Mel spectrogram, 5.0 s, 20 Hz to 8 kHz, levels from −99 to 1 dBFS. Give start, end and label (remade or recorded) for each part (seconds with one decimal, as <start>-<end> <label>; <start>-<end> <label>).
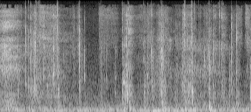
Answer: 0.0-5.0 recorded

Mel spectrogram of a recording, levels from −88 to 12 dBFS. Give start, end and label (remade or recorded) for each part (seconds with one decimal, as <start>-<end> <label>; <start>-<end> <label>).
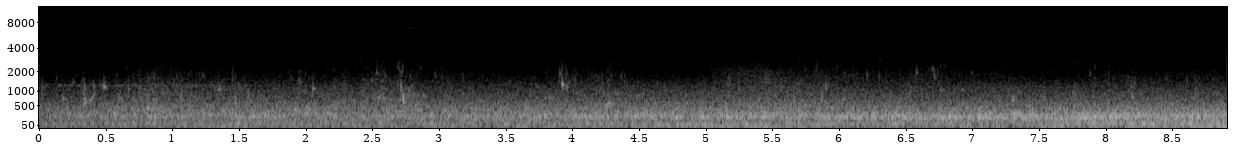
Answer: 0.0-7.1 recorded; 7.1-7.7 remade; 7.7-8.9 recorded

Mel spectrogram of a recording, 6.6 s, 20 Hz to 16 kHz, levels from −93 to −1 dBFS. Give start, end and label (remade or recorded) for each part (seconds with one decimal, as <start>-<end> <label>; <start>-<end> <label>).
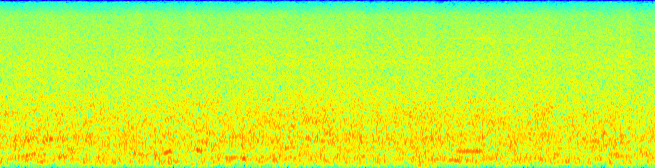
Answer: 0.0-6.6 remade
